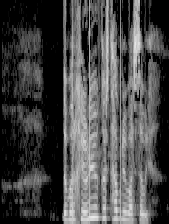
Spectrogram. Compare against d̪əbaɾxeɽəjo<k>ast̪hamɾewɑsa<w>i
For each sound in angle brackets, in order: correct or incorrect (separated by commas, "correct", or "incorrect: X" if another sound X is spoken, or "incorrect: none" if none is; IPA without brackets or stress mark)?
correct, correct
